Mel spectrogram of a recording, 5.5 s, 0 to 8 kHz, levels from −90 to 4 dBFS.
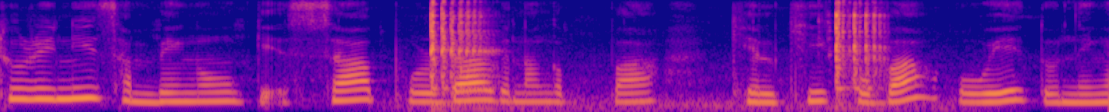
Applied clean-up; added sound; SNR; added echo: none; Bicycle; 2 dB; none.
